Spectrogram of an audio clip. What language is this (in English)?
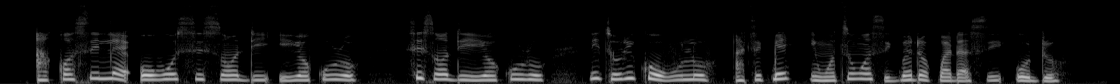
Yoruba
